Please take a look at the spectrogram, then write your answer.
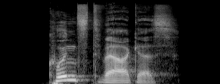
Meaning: genitive singular of Kunstwerk
- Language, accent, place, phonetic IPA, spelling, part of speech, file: German, Germany, Berlin, [ˈkʊnstˌvɛʁkəs], Kunstwerkes, noun, De-Kunstwerkes.ogg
